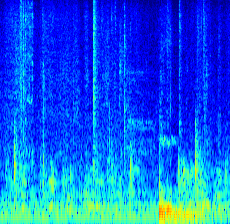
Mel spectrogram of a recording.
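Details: A male Chinese alligator at Maruyama Zoo, Sapporo, gives a deep, rumbling courtship bellow in water, answered by the female in call-and-response before mating, in the Feb–March breeding season; people talking nearby.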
